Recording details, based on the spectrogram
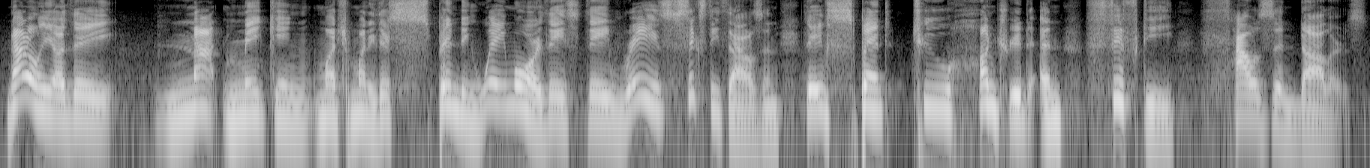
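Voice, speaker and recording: A man hosting casual, comic political commentary as storytelling, emphatic and slangy, with swearing and dramatic pauses. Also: on the high side. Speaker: host of a political commentary show.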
